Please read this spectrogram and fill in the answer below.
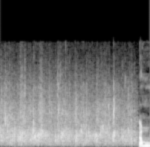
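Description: A large seated crowd of students applauding, with steady, dense clapping.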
